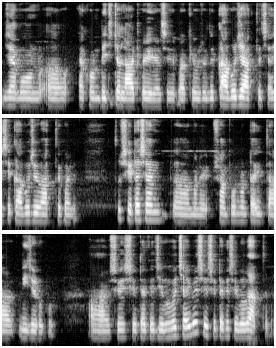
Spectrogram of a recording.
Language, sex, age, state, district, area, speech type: Bengali, male, 18-30, West Bengal, Darjeeling, urban, spontaneous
